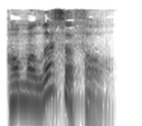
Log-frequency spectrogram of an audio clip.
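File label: "homolecithal", British English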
